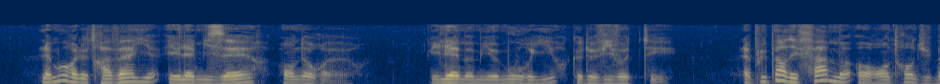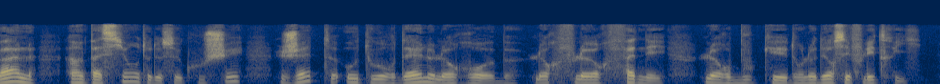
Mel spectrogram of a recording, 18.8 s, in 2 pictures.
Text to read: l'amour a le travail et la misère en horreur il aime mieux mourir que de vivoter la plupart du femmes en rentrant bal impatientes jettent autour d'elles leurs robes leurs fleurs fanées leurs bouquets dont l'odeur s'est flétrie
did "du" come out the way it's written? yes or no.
no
